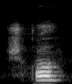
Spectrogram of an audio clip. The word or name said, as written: xq'o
